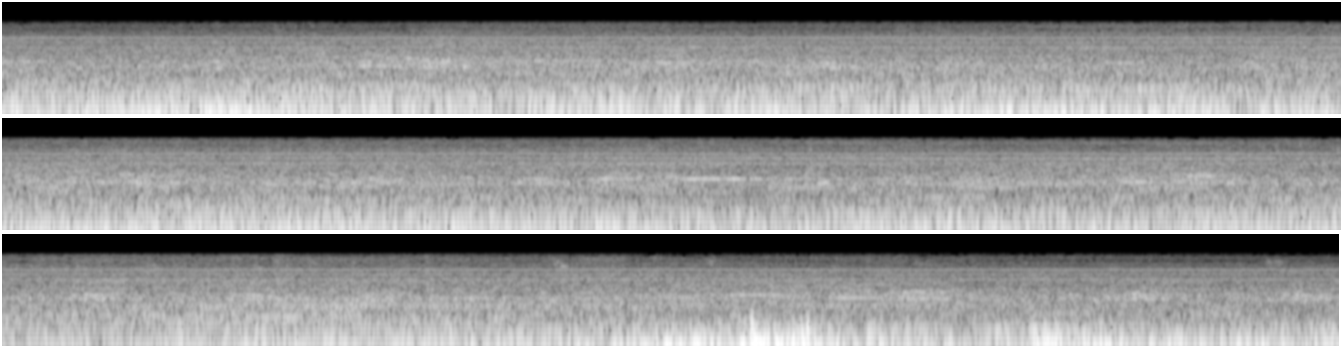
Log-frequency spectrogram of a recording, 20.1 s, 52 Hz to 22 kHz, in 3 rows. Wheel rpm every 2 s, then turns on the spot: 0, 0, 0, 0, 0, 0, 0, 0, 0, 0.
none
